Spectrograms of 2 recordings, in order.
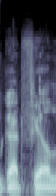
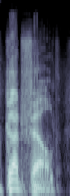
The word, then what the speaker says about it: Gutfeld: And he calls him Gutfield like you do. It's Gutfeld.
